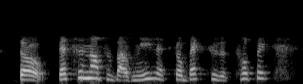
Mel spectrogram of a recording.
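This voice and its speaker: A woman with a Dutch accent talks with lively intonation. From Netherlands. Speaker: recruitment consultant. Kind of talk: webinar presentation. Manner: halting, many fillers.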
